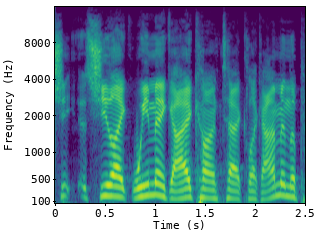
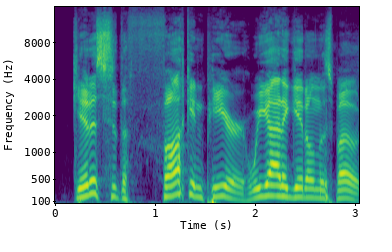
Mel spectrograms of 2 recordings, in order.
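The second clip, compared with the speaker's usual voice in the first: normal talking voice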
